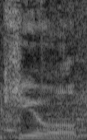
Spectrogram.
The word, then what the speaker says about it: Cule: We're here now with Cule. Did I pronounce that right? You did pronounce that right. Yeah, Cule.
